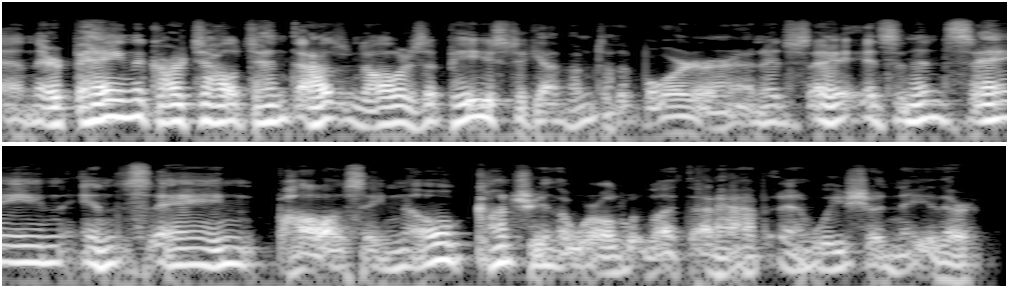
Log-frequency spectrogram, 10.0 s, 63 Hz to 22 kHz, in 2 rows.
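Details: Adult male with spasmodic dysphonia; he reports a very strong voice until age 42, then onset in 1996 after a neurological injury, which he attributes to his brain sending wrong signals to his vocal cords rather than to the cords themselves.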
